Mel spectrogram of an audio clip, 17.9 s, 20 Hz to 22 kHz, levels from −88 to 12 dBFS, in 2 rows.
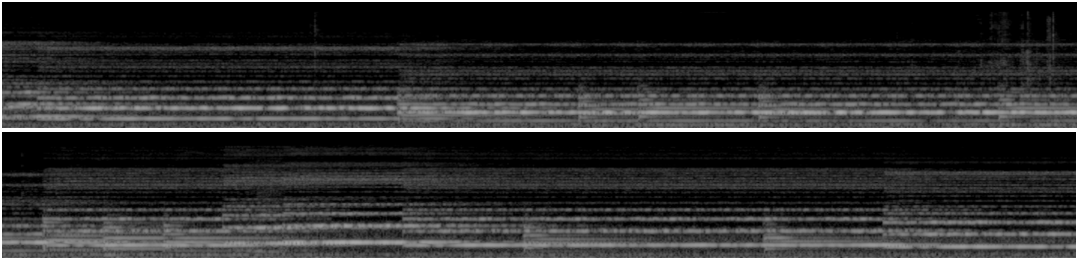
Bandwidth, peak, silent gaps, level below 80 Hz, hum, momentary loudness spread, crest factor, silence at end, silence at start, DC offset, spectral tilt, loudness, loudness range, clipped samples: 14 kHz; -20 dBFS; none; -56 dBFS; none; 5 LU; 14 dB; 0 s; 0 s; under 0.1%; -4.5 dB/octave; -34 LUFS; 3 LU; under 0.1%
